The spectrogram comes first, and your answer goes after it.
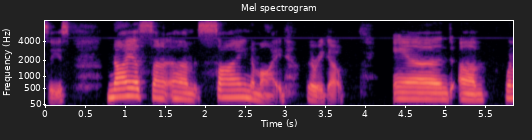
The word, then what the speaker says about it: niacinamide: It's got the niacin, see, I can't pronounce these. Niacinamide.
